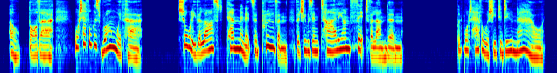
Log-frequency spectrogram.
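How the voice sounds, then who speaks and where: This woman has a medium pitch, a dark, mellow tone, a somewhat breathy quality and very wide pitch swings at a moderate pace. Her loudness is very even, and the sound is dry and close with no echo. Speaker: audiobook narrator. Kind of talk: dramatic audiobook narration of a historical romance, with character voices.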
